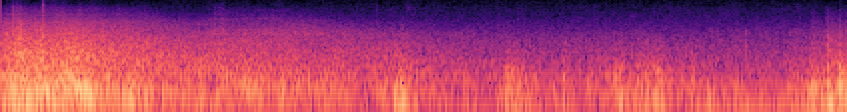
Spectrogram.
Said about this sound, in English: And so you have thunder and lightning.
